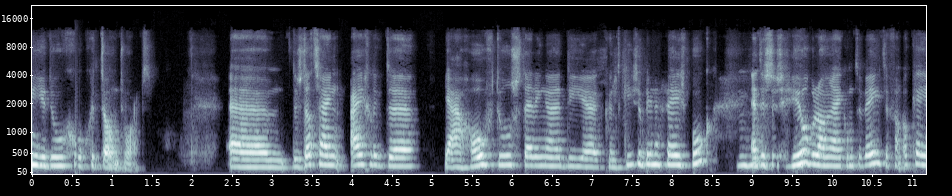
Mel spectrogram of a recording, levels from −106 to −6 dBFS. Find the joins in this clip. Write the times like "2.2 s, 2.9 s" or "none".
none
